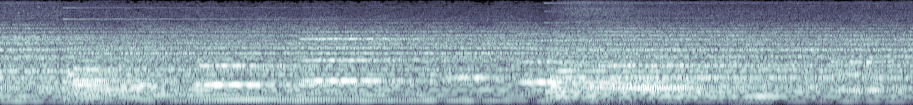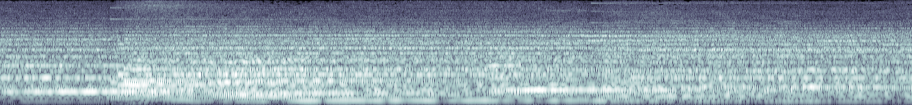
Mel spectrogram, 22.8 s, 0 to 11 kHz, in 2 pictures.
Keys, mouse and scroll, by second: 1.4 z, 2.9 n, 4.2 b, 13.4 z, 14.5 Delete, 17.5 b, 17.8 Delete, 18.3 Delete, 19.7 x.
